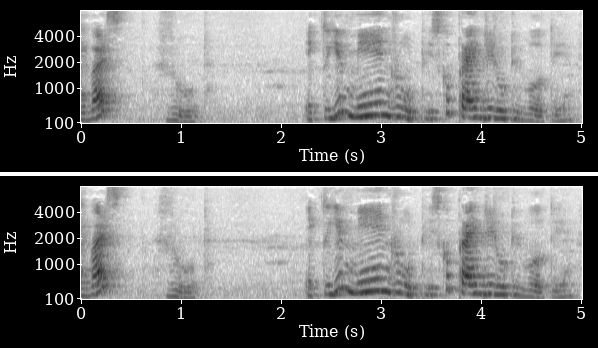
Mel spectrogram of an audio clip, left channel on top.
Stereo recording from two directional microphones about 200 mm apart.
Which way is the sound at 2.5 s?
25° left (ahead or behind).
